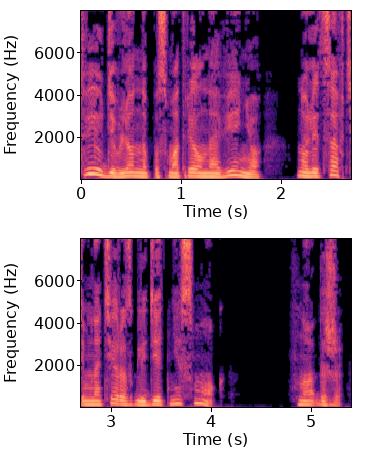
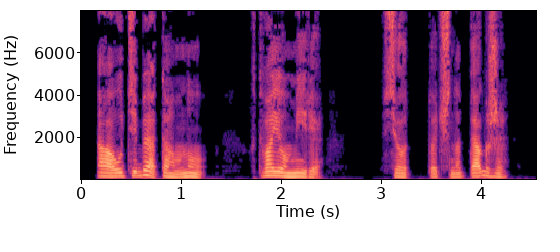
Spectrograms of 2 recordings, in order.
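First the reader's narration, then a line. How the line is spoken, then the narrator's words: Quiet question. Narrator (Russian): тихо спросил Веня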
